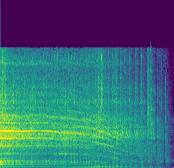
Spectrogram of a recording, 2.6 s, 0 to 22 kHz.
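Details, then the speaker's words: Honda VFR400 NC24 V4 motorcycle after carburettor strip, clean and rebuild, during carb balancing on pilot jets: steady idle sags, stumbles unevenly and dies after about 2.5 seconds; stalling, owner suspects it simply ran out of fuel. "she probably just run out of fuel. Yep. Ah, what a pain."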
